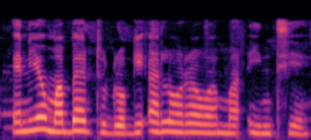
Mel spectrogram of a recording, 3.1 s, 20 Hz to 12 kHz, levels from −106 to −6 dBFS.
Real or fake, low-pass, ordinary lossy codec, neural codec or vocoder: real; 7.2 kHz; none; none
